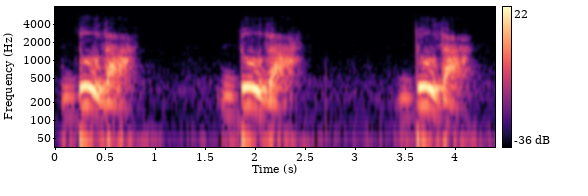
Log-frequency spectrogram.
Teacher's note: Now notice that the initial D is pronounced da. The middle D is pronounced differently, like th. When the da sound occurs between vowels, it is pronounced th.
